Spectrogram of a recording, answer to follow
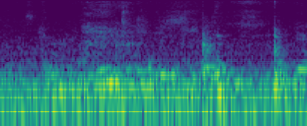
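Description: Two short, sharp clicks about half a second apart, over faint background chatter of voices and a low hum.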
